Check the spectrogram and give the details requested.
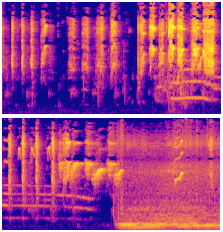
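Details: Javan myna chicks, five days old, in a nest box as free-flying parents bring grasshoppers and caterpillars; harsh, raspy begging bursts repeat rapidly for about six seconds with a thin whistled tone over them, then a low engine-like hum takes over.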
